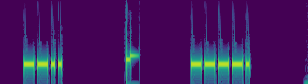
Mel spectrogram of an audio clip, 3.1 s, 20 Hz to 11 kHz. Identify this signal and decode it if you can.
Morse code, heard as a keyed tone, about 35 wpm, 700 Hz. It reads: Z 9
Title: Single Letter-Number Alt - Rapid-Fire 35wpm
